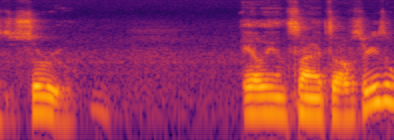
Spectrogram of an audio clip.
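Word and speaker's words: Saru: see Doug Jones as suu that's the way he pronounced it in interviews suu alien science officer he's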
